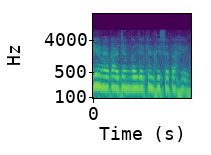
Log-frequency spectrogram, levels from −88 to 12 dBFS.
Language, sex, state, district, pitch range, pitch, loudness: Marathi, male, Maharashtra, Dhule, 175-185 Hz, 180 Hz, -13 LUFS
